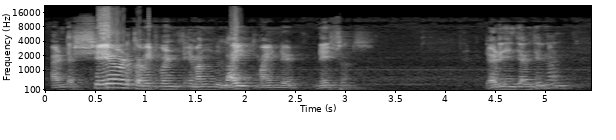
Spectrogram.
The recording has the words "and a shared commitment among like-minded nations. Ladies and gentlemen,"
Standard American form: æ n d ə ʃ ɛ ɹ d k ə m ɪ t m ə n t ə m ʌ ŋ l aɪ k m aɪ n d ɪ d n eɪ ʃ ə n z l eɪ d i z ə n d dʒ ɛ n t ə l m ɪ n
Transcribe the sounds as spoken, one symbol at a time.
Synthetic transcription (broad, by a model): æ n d ə ʃ ɛ ɹ d k ə m ɪ t m ə n t ə m ʌ ŋ l aɪ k m aɪ n d ɪ d n eɪ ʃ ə n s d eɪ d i ə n dʒ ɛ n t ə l m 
